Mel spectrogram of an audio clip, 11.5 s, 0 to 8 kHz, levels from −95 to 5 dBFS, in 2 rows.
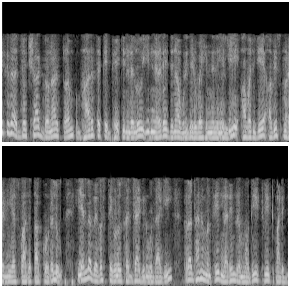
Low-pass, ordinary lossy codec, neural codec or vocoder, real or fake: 7.2 kHz; AAC, 16 kbps; codec, 16 kHz, 4 kbps, FunCodec, trained on LibriTTS, 50 frames a second; fake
